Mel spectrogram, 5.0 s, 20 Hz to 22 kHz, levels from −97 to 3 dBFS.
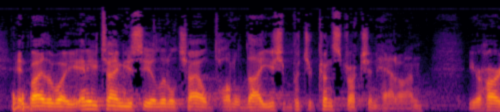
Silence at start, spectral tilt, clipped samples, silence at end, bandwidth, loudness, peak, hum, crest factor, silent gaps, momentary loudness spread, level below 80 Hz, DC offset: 0.1 s; -5 dB/octave; under 0.1%; 0 s; 16 kHz; -27 LUFS; -8 dBFS; none; 18 dB; none; 15 LU; -68 dBFS; under 0.1%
